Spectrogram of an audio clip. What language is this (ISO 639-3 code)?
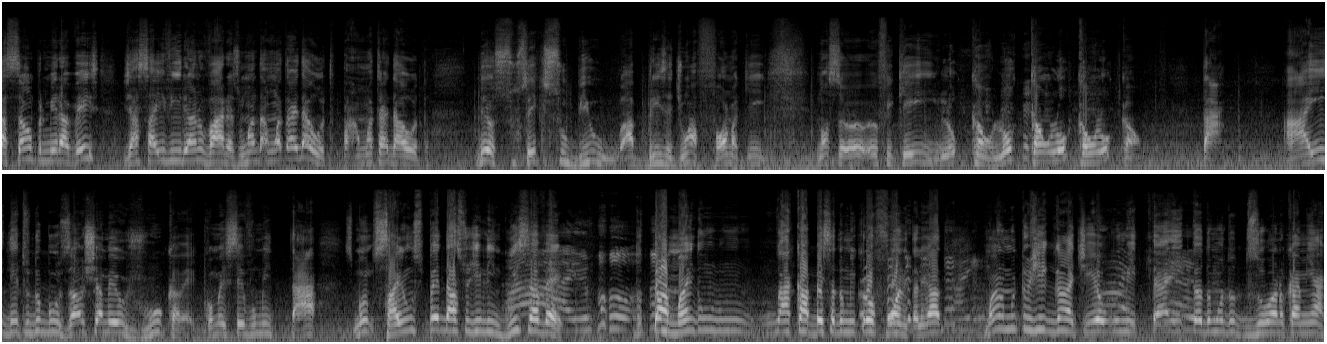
por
